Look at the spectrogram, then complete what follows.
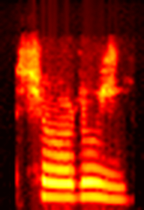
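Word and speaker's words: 書類: Kalau misalkan kanji kaki Mas, kalau untuk Nah, yang di belakang itu dibaca sho. Tapi ah, sho jadi apa? Sho, Shorui. Shorui ya. Ini udah beda minasan. Kalau shurui artinya jenis. Kalau shorui itu artinya dokumen.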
